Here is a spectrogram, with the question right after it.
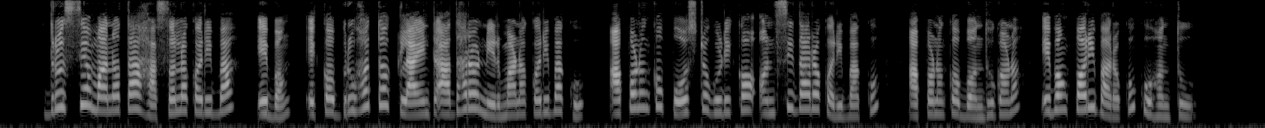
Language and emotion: Odia, neutral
